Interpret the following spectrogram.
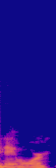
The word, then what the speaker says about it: Namor: How do you say this name? Namor. No more. Yeah, I say Namor. That's Nobody says no more.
